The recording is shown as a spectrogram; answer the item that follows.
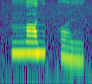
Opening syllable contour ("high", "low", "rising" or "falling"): high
